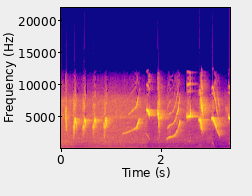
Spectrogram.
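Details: Long-tailed shrike lure song for prompting other shrikes to sing: rapid high chirps, then rising and falling whistled slurs and sharp clipped notes, over a steady low electrical hum.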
